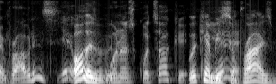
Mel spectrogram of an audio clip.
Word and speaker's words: Woonasquatucket: I cannot pronounce that river, bro. Woonasquatucket? Okay, this is worded out. Woonasquatucket? It's Woonasquatucket.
